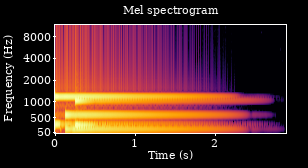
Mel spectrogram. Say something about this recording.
Weird Buttons App Game UI
ui, clicks, click, startup, sfx, event, mute, correct, gui, buttons, end, synth, win, application, blip, achievement, uix, puzzle, beep, game-menu, button, bloop, timer, menu, lose, bleep, game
